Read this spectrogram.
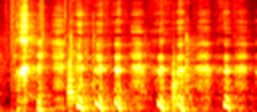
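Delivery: long high chuckle; laugh. Real, not acted. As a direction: burst into a run of giggles.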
